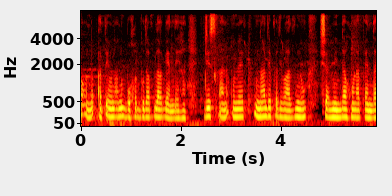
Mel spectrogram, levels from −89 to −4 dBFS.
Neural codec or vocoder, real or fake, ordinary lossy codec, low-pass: none; real; none; 7.2 kHz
